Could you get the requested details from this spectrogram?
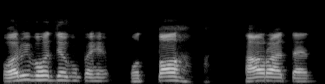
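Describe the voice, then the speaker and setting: Man, tajweed teacher, online class, patient step-by-step explaining, slightly high voice, dry close sound. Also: moderate pace, a bit bright, no echo.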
